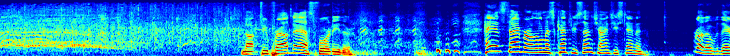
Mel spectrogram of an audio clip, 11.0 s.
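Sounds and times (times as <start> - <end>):
audience applause: 0.0 - 5.2
speech: 3.6 - 5.4, 6.9 - 9.8, 10.4 - 10.9
laughter: 5.0 - 7.2.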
